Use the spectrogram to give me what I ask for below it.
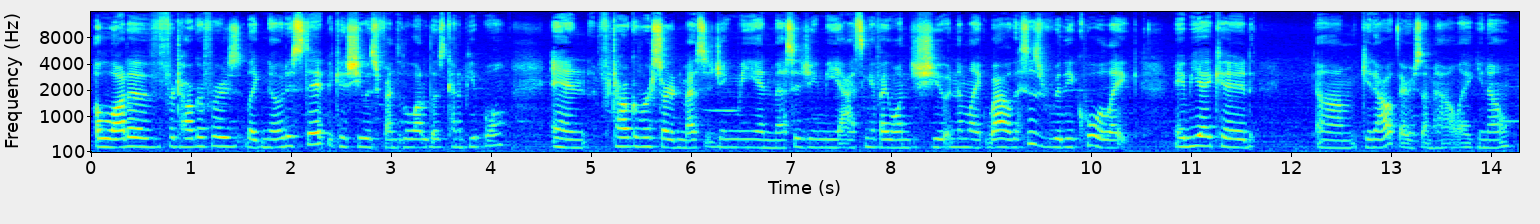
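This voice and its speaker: A woman with a fairly high pitch speaks with fairly even intonation. The recording has audible room echo and noticeable background noise. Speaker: vlogger. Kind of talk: casual Q&A vlog.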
